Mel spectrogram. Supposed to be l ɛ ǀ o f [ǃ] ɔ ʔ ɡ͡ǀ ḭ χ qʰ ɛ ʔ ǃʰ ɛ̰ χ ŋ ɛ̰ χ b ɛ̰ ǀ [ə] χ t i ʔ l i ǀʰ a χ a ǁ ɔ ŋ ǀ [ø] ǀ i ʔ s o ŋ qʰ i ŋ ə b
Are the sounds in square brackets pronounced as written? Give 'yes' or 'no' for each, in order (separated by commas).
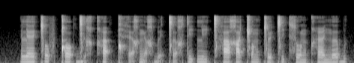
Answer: yes, no, yes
